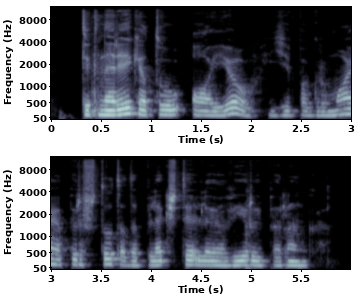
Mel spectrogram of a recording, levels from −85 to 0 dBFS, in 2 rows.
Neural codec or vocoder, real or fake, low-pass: none; real; 10.8 kHz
